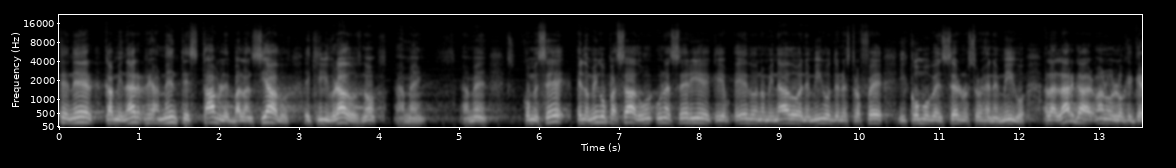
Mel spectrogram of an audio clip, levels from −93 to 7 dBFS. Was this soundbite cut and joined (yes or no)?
yes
